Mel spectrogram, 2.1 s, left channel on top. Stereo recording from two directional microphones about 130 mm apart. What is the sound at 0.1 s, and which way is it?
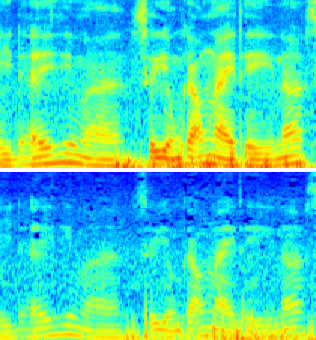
Speech, 35° left (ahead or behind).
